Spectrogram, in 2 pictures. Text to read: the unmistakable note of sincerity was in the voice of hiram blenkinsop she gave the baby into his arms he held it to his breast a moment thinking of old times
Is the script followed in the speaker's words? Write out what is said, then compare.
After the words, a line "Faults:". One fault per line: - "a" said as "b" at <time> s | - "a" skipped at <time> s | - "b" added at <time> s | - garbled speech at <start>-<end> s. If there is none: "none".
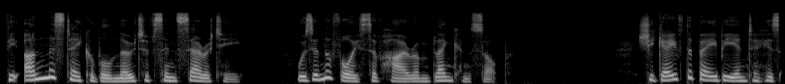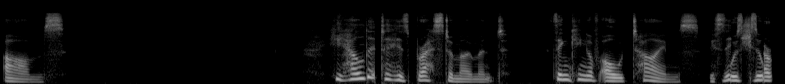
the unmistakable note of sincerity was in the voice of hiram blenkinsop she gave the baby into his arms he held it to his breast a moment thinking of old times [garbled]
Faults:
- garbled speech at 14.9-15.6 s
